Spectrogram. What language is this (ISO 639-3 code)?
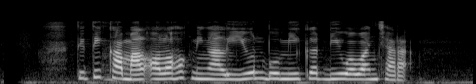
sun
